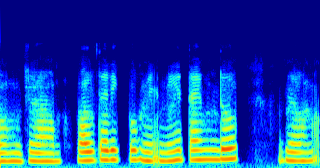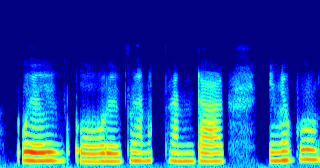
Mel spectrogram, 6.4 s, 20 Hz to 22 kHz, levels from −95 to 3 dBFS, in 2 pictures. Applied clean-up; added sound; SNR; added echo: neural diffusion model UNIVERSE++.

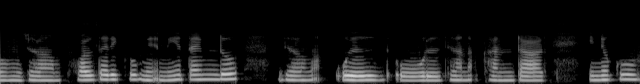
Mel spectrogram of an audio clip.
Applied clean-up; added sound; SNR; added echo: none; none; none; none.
